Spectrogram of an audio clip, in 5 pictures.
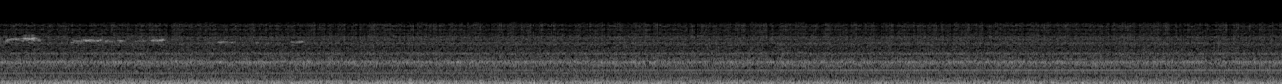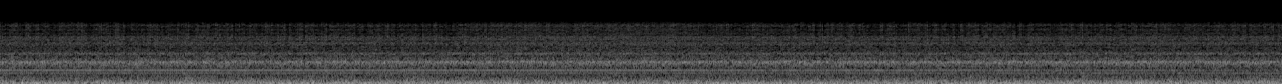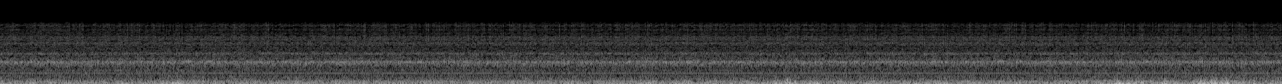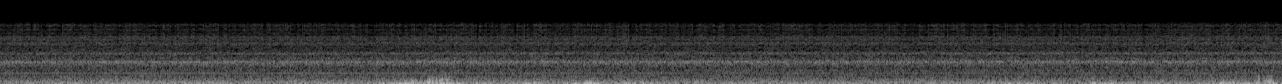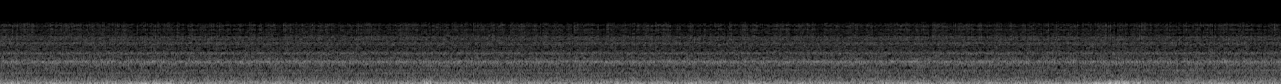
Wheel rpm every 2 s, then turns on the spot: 0, 0, 0, 0, 0, 0, 0, 0, 0, 0, 0, 0, 0, 0, 0, 0, 0, 0, 0, 0, 0, 0, 0, 0, 0, 0, 0, 0, 0, 0, 0, 0.
none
